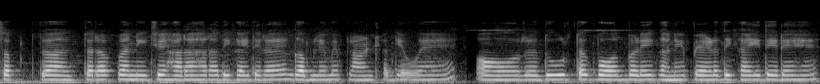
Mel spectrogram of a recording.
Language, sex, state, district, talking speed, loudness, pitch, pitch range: Hindi, female, Chhattisgarh, Kabirdham, 190 wpm, -17 LUFS, 215 Hz, 210-220 Hz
